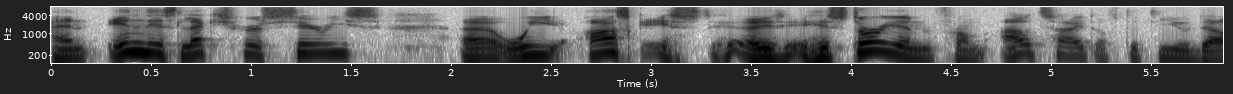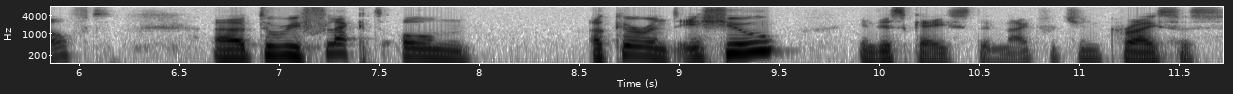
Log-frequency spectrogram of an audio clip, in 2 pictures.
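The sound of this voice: A man's fairly high-pitched voice, slightly mellow in tone, at a fairly slow pace with lively intonation, in a dry, close sound with no echo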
